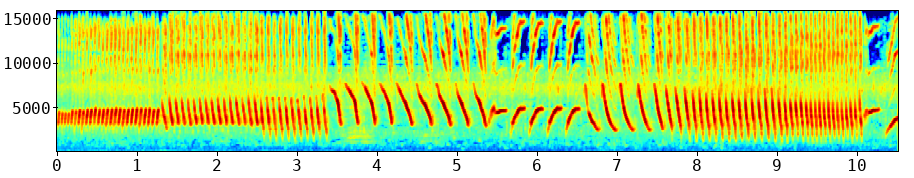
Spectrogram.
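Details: Rolling canary song, melodious and sharp: a steady high buzzy trill gives way to loud sweeping downslurred notes, then fast even trills continuing almost without break.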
